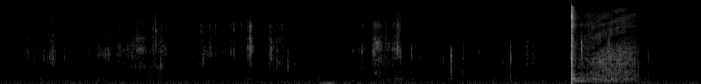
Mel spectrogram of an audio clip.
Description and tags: opening the match box and lighting a match
mic-audio, studio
